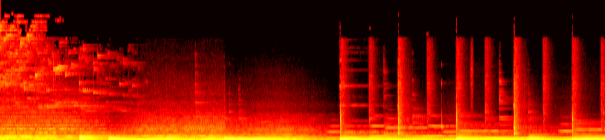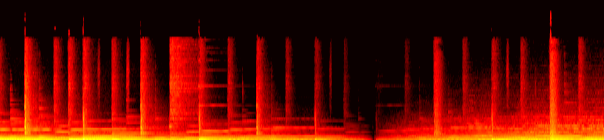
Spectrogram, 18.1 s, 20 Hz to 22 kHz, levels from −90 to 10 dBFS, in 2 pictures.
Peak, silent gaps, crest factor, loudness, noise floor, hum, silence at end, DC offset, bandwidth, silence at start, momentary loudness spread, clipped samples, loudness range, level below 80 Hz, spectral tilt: 0 dBFS; none; 16 dB; -17 LUFS; -45 dBFS; none; 0 s; under 0.1%; 19.5 kHz; 0 s; 16 LU; under 0.1%; 13 LU; -22 dBFS; -7.5 dB/octave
